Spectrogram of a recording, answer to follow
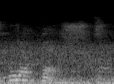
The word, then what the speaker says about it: Budapest: we don't say Budapest, you have to shh a little bit, so it's Budapest. That is the original name, or that's the original way to pronounce the city here.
